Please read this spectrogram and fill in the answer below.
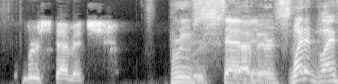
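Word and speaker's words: Brzustewicz: pronunciation of that gentleman b r z u s t e w i CZ remember that yeah yeah you pronounce it bruevich Bruce what did bla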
